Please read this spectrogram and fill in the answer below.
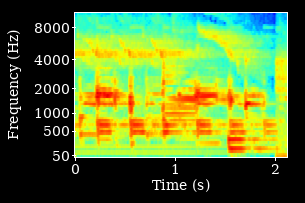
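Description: Background music: a quick run of short plucked guitar notes.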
